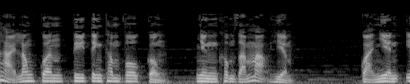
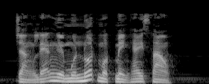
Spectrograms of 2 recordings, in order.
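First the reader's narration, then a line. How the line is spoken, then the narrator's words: Cold snort. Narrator (Vietnamese): Tứ Hải Long Quân lạnh lùng hừ lên một tiếng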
